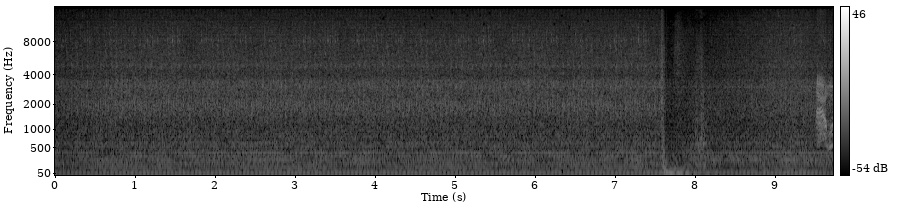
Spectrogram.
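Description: An airplane flying during flight school in the video game Grand Theft Auto V, a steady, fairly quiet engine drone held throughout with a brief thump near the end.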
